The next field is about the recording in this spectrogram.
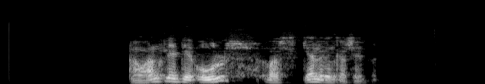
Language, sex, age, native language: Icelandic, male, 60-69, Icelandic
